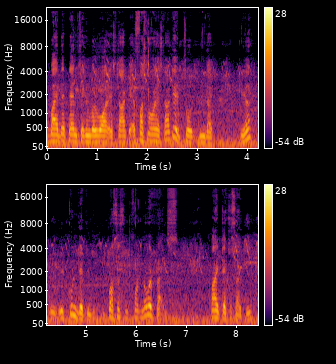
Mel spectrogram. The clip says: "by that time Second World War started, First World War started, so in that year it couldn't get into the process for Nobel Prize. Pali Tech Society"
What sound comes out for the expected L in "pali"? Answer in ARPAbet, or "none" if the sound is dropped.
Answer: none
